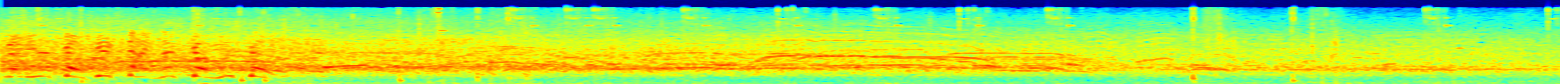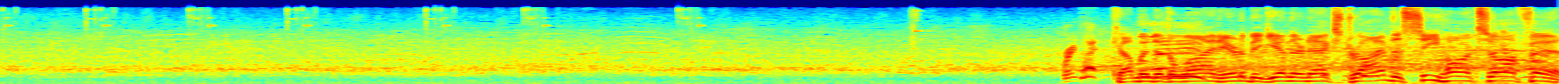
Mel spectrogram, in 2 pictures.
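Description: A large stadium crowd murmurs and cheers steadily.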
